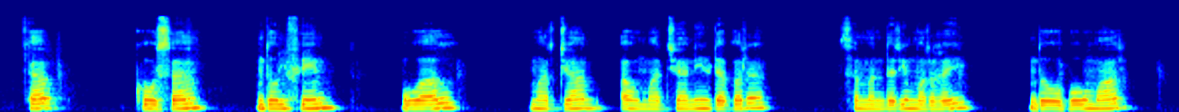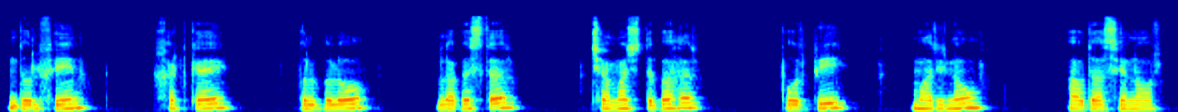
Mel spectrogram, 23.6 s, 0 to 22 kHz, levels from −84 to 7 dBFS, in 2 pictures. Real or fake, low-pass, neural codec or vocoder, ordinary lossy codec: real; none; none; none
